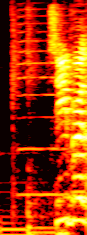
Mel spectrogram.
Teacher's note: Placebo, the stress is on the middle syllable.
